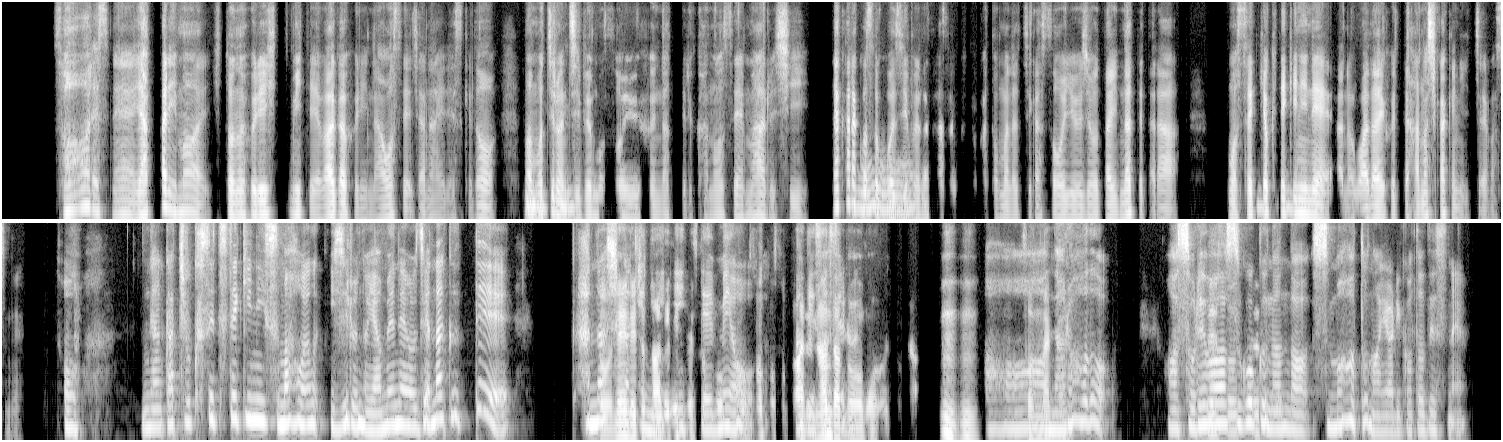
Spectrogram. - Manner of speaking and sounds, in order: none
- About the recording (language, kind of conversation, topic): Japanese, podcast, スマホ依存を感じたらどうしますか？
